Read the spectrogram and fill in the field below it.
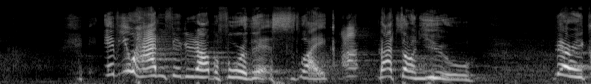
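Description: A young woman speaks with animation into a microphone.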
